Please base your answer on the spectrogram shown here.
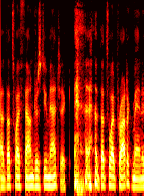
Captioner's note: laughs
